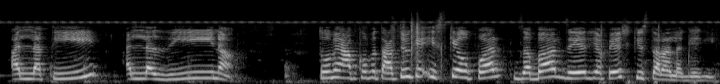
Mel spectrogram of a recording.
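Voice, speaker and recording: High-voiced woman teaching patiently. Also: fairly bright tone. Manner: patient, repeats rules and asks the question herself before answering. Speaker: Quran reading teacher. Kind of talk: step-by-step lesson explanation.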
